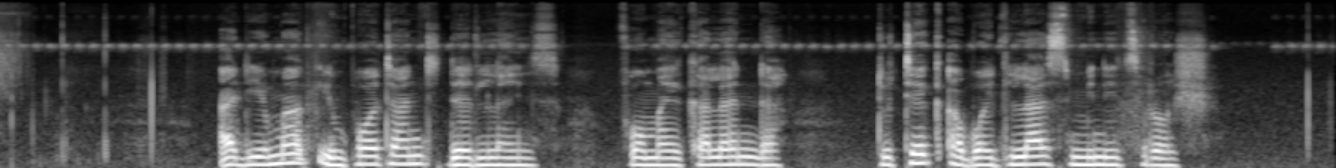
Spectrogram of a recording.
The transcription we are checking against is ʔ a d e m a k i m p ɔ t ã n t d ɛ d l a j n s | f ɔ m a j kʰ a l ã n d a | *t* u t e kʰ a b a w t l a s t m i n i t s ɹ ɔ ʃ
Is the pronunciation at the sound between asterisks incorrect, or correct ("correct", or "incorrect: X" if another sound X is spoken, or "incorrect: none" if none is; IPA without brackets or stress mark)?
correct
